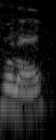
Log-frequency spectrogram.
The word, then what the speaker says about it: Renee: We have another question from Renee, and she told me that I said it right. It is Renee.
